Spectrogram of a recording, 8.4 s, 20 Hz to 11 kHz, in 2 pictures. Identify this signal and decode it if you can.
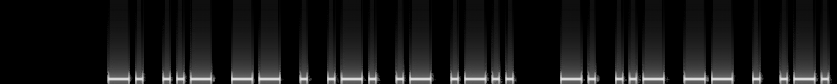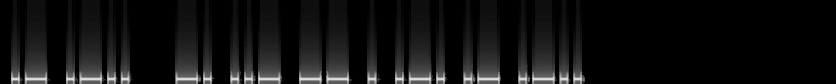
Morse code, heard as a keyed tone, about 34 wpm, 700 Hz. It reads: NUMERAL NUMERAL NUMERAL
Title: Top 500 Words Repeated 35wpm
